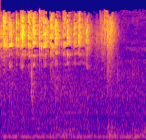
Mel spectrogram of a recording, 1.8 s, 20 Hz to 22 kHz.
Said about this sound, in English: 3, 4, 5, 6, 7, 8. And I still have 4 more dice to roll.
